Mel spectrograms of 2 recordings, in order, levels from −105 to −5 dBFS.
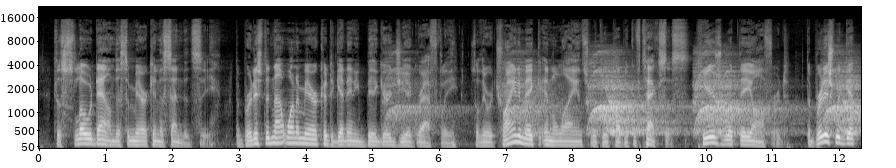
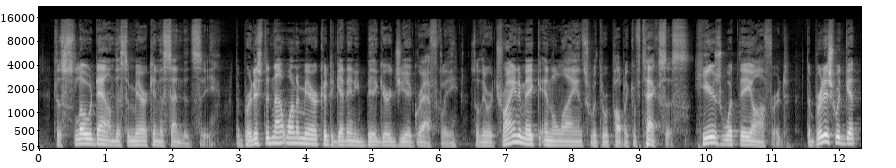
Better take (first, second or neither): second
